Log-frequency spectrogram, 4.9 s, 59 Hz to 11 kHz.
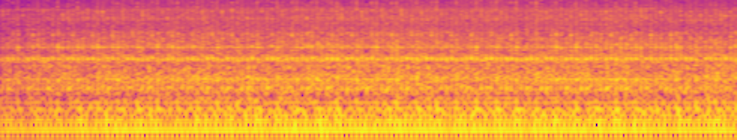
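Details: VW Mk4 Golf ALH TDI diesel after fixing P3105 rough idle: shorted anti-shudder valve solenoid wires repaired and solenoid relocated to firewall. Steady diesel clatter at idle, even rhythm, no hunting or shake; normal idle.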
